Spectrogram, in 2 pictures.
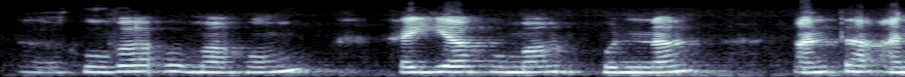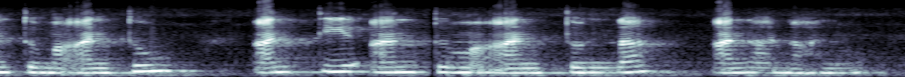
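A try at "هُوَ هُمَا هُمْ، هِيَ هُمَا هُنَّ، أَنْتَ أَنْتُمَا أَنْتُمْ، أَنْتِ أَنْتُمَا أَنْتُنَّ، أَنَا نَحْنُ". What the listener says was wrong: MashaAllah. Very good. Very good. Anti, amazing. You're amazing.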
